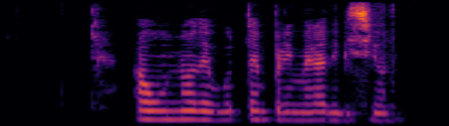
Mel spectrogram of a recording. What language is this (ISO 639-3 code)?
spa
